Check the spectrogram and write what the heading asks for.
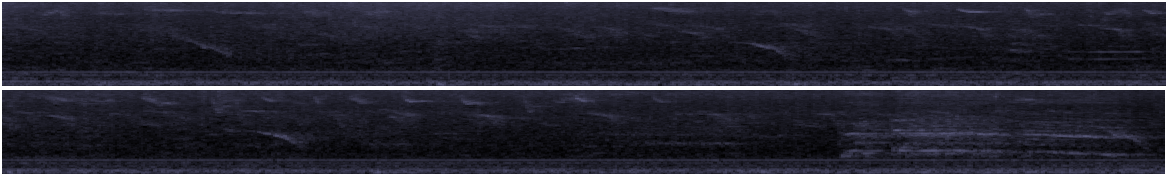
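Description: A rooster crowing once, faintly, near the end, over small birds chirping faintly throughout and a low steady hum.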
